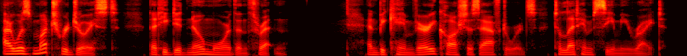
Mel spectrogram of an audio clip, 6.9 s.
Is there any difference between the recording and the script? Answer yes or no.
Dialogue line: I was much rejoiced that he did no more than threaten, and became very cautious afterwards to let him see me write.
no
